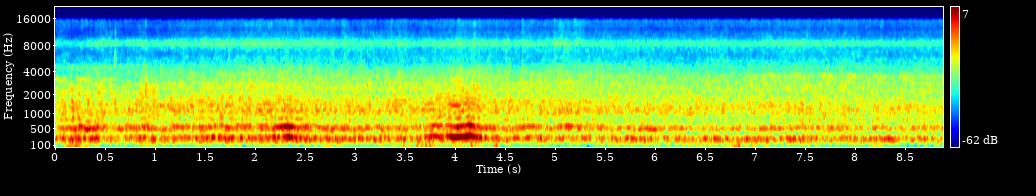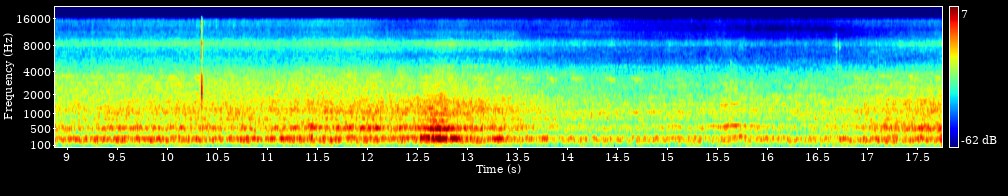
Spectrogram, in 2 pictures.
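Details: Wild Asian honey bees being moved into a cultivation hive box: a dense, steady droning hum with a low fundamental and its overtones, swelling slightly around two, four and thirteen seconds, over broadband background noise.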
